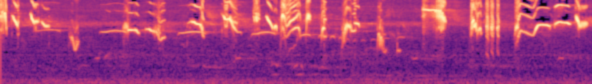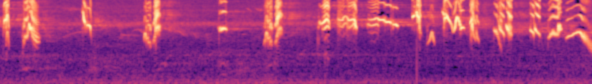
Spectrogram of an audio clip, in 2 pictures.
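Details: Oriental magpie-robin singing during trapping: a rich, varied run of loud whistled and buzzy phrases, sweeping up and down, given in quick bursts with short pauses and no other clear sounds.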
